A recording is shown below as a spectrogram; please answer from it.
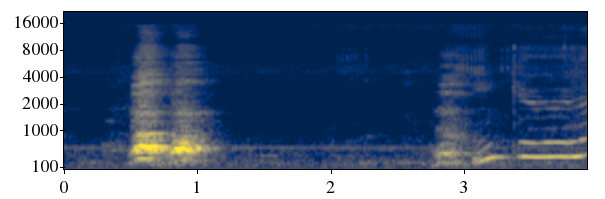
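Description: A dog barks twice in quick succession from a short distance, then a gap before a voice and other talking follow.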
